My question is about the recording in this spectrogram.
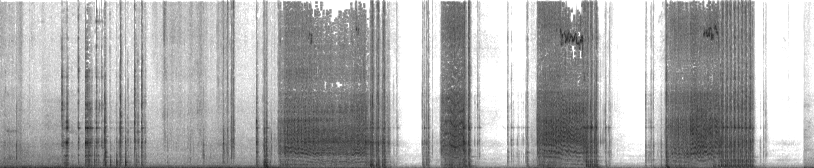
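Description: Short clicks of screws and parts being handled, then a cordless power driver run in four separate bursts of one to two seconds each, driving in the screws that fasten a Jeep Grand Cherokee's airbag control module to the floor of the center console.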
